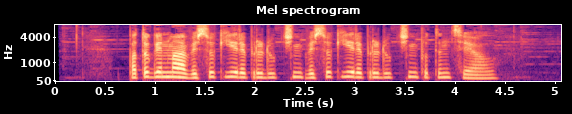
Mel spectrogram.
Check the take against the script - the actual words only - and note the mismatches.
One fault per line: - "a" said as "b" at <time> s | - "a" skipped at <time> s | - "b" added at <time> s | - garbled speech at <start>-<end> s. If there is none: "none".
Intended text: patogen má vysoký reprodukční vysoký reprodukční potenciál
none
